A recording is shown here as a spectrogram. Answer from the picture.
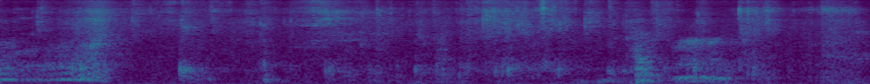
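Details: Indoor play between Yorkshire Terrier puppies and their mother: short grumbling growls and whimpers every second or so, mixed with scuffing, thumps and a faint voice.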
